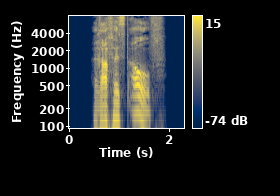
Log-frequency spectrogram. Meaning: second-person singular subjunctive I of aufraffen
- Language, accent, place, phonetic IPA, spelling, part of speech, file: German, Germany, Berlin, [ˌʁafəst ˈaʊ̯f], raffest auf, verb, De-raffest auf.ogg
